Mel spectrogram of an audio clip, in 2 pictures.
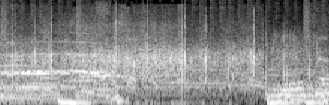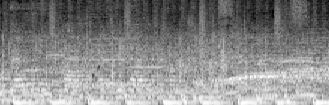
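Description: An audience applauds a graduating high school student, a steady wash of clapping mixed with tonal music that runs throughout with no break.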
